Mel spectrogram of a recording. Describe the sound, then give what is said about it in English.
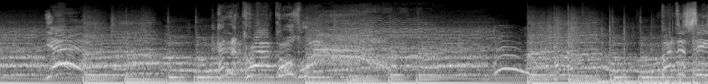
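A loud crowd cheers continuously, with rising whoops and yells breaking through over steady, thumping music underneath. “And the crowd goes crazy.”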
